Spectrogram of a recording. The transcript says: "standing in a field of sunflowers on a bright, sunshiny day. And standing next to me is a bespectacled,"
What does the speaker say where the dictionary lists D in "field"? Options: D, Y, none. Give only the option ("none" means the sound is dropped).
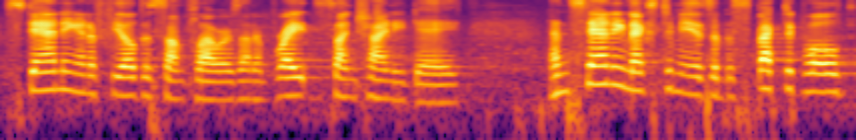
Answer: D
